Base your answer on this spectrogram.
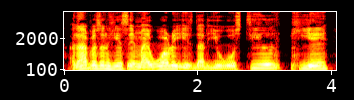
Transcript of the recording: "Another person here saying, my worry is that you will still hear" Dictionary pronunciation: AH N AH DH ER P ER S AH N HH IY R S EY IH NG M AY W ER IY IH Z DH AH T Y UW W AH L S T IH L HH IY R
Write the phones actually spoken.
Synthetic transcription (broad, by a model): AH N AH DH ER P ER S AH N HH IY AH S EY M AY W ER IY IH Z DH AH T Y UW W AH L S T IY L HH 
